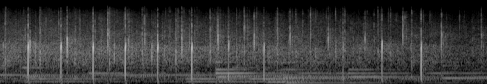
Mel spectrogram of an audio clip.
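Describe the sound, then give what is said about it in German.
An audience applauds for Jesus, clapping in a steady, even rhythm, about three claps per second, over sustained keyboard chords that shift beneath them. No one speaks. “Gib doch mal jetzt einen Applaus, weil an Jesus.”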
